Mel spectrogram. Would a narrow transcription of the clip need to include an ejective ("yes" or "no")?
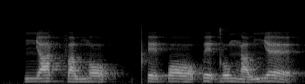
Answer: no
